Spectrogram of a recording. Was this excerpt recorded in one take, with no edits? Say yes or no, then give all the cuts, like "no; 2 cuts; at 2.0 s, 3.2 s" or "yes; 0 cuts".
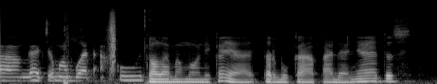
no; 1 cut; at 1.4 s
